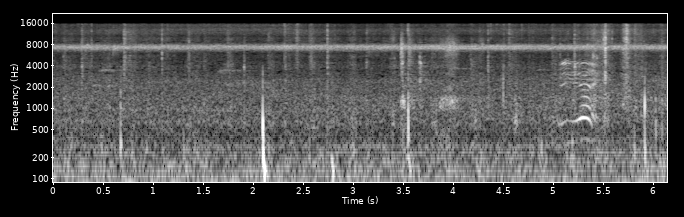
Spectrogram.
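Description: Faint, irregular hoofbeats of a ridden horse moving on the sand footing of a riding arena, heard as scattered soft knocks.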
